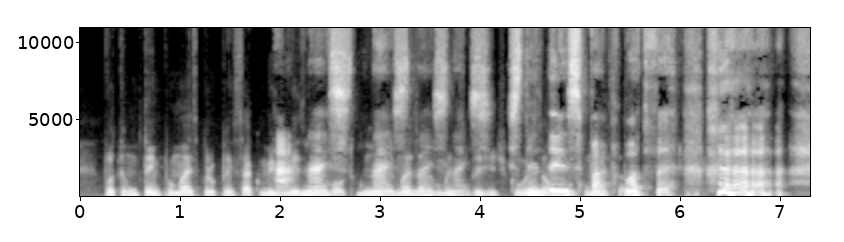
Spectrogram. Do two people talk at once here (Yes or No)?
Yes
